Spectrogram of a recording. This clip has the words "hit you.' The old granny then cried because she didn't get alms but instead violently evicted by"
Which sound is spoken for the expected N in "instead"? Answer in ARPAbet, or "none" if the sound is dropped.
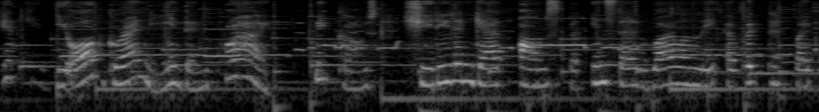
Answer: N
